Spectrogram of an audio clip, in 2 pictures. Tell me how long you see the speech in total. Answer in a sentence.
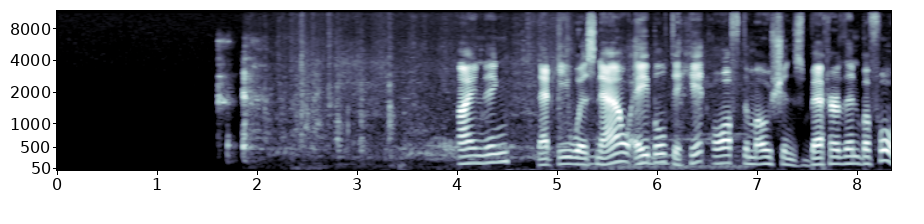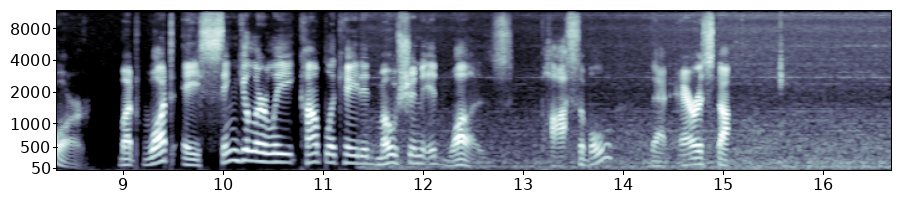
You can hear the speech for 11 seconds altogether.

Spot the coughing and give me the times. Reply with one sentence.
The coughing can be heard from 1.6 to 2.0 s.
